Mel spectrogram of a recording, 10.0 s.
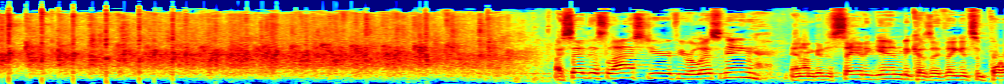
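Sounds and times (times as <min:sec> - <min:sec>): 
audience applause: 0:00.0 - 0:05.5
speech: 0:05.6 - 0:10.0.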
